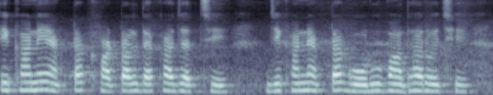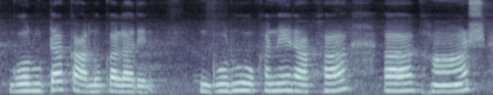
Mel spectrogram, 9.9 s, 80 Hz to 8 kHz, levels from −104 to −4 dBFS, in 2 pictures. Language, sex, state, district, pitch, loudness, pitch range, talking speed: Bengali, female, West Bengal, Malda, 220 Hz, -22 LUFS, 205-230 Hz, 115 wpm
